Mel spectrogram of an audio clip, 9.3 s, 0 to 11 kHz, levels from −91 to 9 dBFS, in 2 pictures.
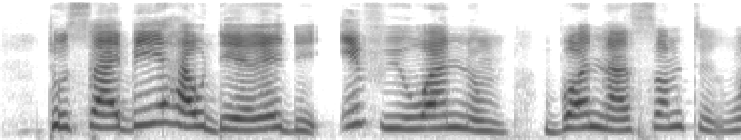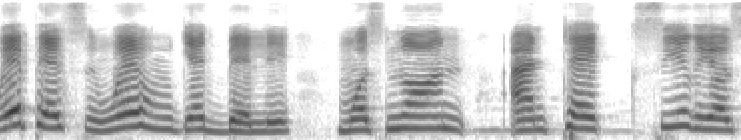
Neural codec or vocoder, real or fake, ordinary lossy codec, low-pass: none; real; AAC, 48 kbps; 9.9 kHz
